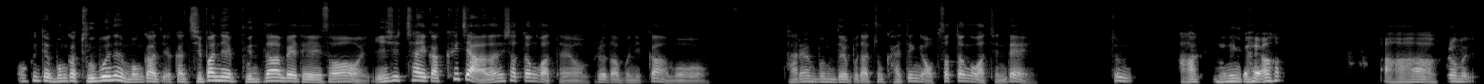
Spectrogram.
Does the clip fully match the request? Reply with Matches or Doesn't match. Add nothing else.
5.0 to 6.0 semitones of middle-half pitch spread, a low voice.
Doesn't match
